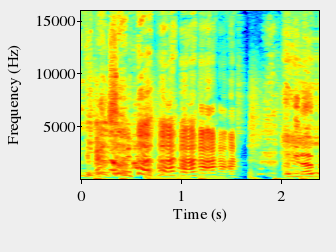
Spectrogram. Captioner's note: all laughing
